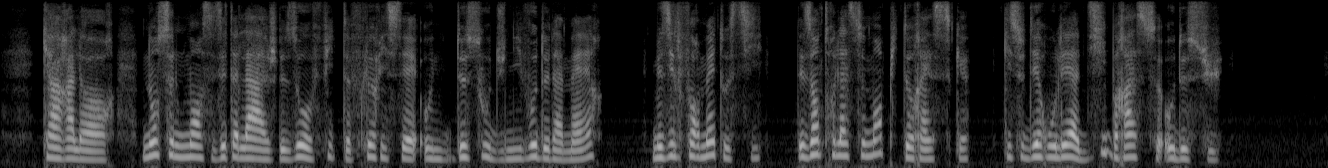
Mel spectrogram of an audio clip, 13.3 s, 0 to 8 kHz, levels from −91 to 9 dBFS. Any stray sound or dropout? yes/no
no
